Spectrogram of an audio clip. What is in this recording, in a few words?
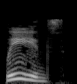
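"leads", English, British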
